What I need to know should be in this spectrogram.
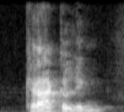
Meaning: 1. a brittle, usually sweet pretzel-shaped pastry, often a puff pastry 2. a brittle donut-shaped pastry
- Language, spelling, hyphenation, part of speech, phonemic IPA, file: Dutch, krakeling, kra‧ke‧ling, noun, /ˈkraː.kə.lɪŋ/, Nl-krakeling.ogg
